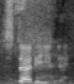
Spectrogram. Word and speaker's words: studied: studed not stud studed studied yeah if you have studied that y that Y is still going to uh have that that e sound okay so if the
